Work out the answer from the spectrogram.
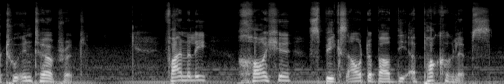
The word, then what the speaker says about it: Jorge: Yes, that's how his name is pronounced, Jorge, who doesn't want that anybody laughs.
